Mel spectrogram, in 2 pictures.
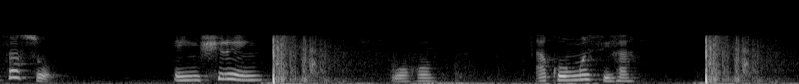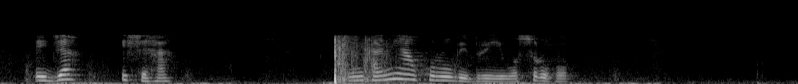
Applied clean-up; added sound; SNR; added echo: none; Fireworks; 0 dB; none.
